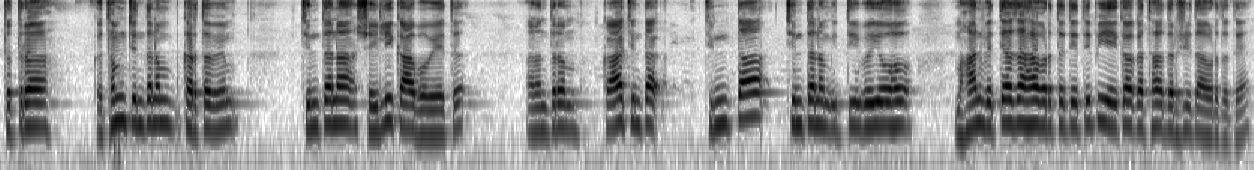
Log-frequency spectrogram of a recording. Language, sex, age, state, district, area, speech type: Sanskrit, male, 18-30, Karnataka, Haveri, urban, spontaneous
